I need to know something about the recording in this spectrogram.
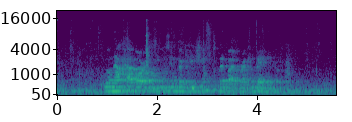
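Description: A man speaks briefly in a low voice close by.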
